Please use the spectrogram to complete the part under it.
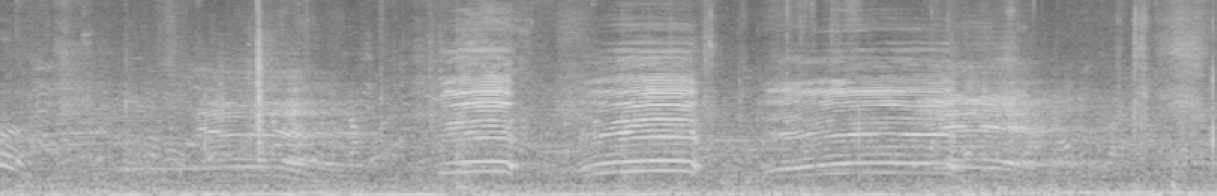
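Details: Jumbo cow pushed by three people while being loaded, giving a run of loud, long moos that rise and fall, several in quick succession, over low engine noise.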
